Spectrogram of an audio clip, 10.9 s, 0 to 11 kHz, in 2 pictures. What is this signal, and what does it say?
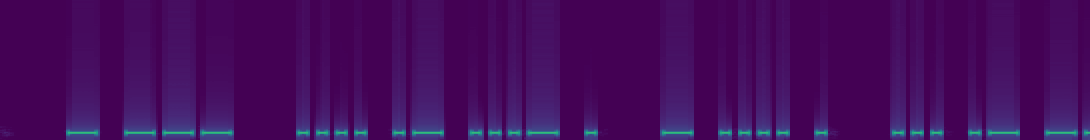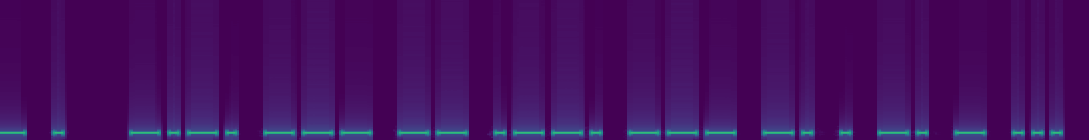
Morse code, heard as a keyed tone, about 25 wpm, 600 Hz. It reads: TO HAVE THE SAME COMPONENTS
